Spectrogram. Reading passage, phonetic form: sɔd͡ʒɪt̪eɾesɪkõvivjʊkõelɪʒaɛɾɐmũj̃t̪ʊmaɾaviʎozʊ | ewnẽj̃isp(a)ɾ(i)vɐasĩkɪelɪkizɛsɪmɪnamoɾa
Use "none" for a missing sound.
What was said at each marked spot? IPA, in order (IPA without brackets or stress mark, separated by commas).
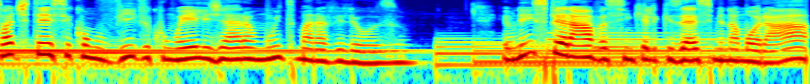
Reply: e, a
